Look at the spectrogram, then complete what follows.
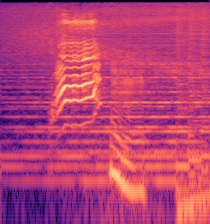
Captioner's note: squawk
